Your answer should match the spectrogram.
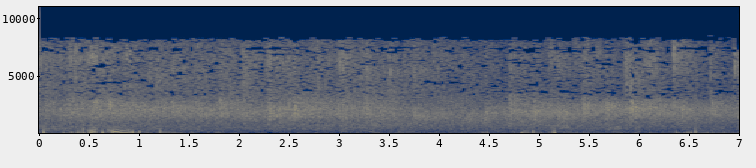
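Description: An audience claps steadily for several seconds, a dense, even wash of many hands, with a brief vocal shout near the start and a few louder swells toward the end.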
